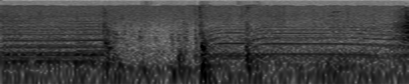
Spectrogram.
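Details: Motorhome electric table lift motor: quiet, steady hum with faint mechanical clicks, running normally during the test, though it stopped working again afterward.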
